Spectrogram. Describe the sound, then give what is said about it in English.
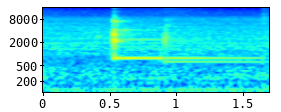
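An installed doorbell chimes a two-note ding-dong, the second tone ringing out and fading slowly. It sounds clear over a low background hum, with no one talking. “We had a doorbell install.”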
